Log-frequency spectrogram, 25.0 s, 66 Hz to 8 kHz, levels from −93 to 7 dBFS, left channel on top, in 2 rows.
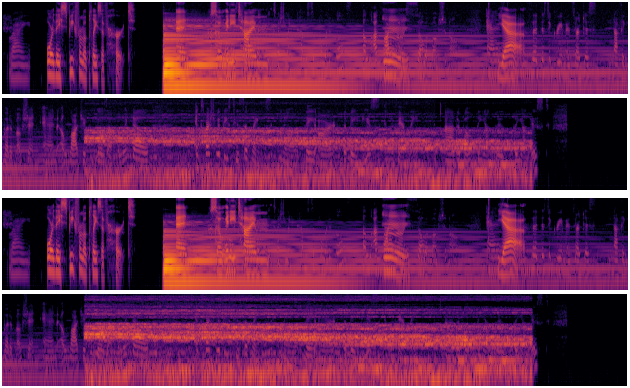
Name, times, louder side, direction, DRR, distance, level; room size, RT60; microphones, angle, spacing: voice 1, 0.1-0.6 4.0-5.2 5.5-10.0 10.4-15.9 16.4-20.9 21.4-23.8, left 3 dB, 25° left, 1.3 m, -52 dB
voice 2, 0.9-2.6 3.5-5.3 7.6-8.1 9.9-10.5, right 2 dB, 10° right, 0.9 m, -35 dB
Piano, 3.2-13.6 21.2-21.3, left 4 dB, 70° left, 0.7 m, -33 dB
sound 1, 14.1-23.1, right 7 dB, 75° right, 0.5 m, -36 dB
open air
head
